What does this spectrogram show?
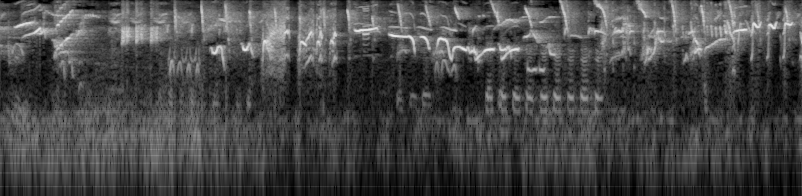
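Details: White-rumped shama in a heated rivalry song intended to provoke other shamas: fast jumbled whistles, chips and slurred notes, a short run of evenly repeated lower pips midway, nearly nonstop.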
